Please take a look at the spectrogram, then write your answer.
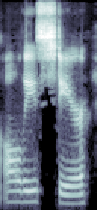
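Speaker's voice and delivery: plain reading voice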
